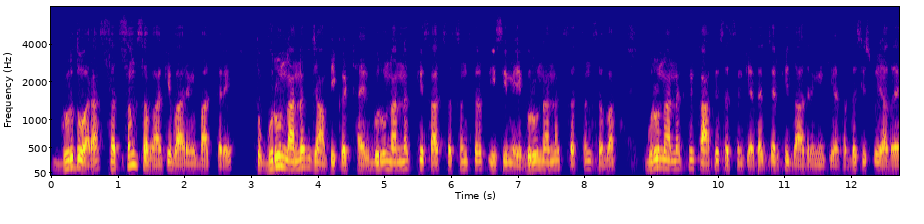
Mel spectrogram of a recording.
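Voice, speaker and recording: Young male tutor, deep-ish voice, repetitive quiz-style delivery, dull lo-fi recording with faint hiss. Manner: repetitive, asks rhetorical questions and answers them. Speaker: teacher. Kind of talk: exam-prep lesson teaching memory tricks.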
